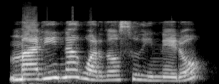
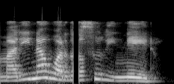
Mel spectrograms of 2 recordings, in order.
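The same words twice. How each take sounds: First: The pitch rises at the end. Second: The pitch falls at the end. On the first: It asks whether the money was put away. "es ascendente, es una pregunta directa" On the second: It states that the money was put away. "es una afirmación ... entonces es descendente"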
